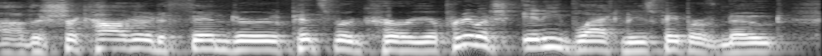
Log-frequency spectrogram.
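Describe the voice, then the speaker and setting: A man with a fairly high voice is heard with audible room echo and noticeable background noise. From Louisiana, Baton Rouge. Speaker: history professor. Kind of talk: recorded lecture. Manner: casual, filler-heavy.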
